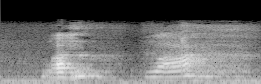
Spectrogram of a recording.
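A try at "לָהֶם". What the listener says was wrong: Don't. That's an H sound at the end. What do we do with H's at the ends of words? They're silent. Lahem. It's just an H sound. Lahem. The next to the last word is lahem, like the hem of a skirt.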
